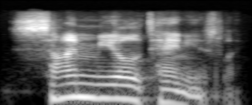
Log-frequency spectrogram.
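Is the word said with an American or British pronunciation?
American. The word is said with an American pronunciation. "Americans say simultaneously"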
